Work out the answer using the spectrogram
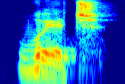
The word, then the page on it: which: Indian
